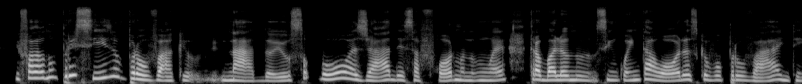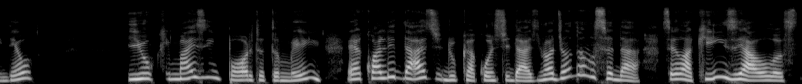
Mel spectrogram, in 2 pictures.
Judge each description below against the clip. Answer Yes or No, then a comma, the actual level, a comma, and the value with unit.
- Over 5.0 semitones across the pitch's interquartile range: Yes, wide, 5.5 semitones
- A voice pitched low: No, high, 205 Hz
